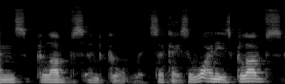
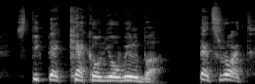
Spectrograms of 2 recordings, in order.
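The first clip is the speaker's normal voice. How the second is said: very loud, high-pitched, slight South African accent; 9 semitones higher, 14 dB louder than usual. Answering chat with a joke line in a put-on south african accent. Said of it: "A bit South African".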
